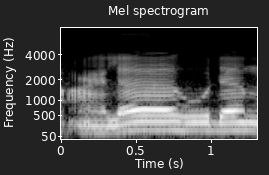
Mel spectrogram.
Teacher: tanwin disambut mim, hukumnya idgham begunnah, dan itu harus berdengung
